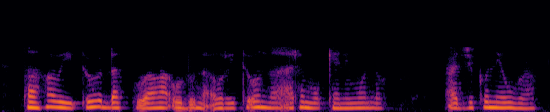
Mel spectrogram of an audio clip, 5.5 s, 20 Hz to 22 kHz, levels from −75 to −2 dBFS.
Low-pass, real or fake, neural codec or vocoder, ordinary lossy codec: 7.2 kHz; fake; codec, 16 kHz, 1 kbps, X-Codec, HuBERT features, trained on LibriSpeech; AAC, 16 kbps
